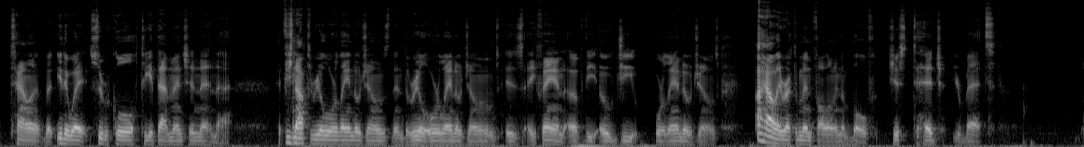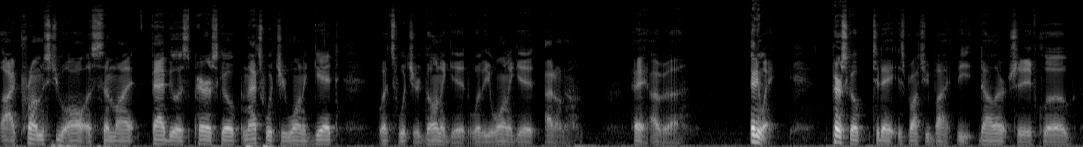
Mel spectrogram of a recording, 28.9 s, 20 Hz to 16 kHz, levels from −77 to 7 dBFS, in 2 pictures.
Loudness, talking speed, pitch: -27 LUFS, 180 wpm, 105 Hz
